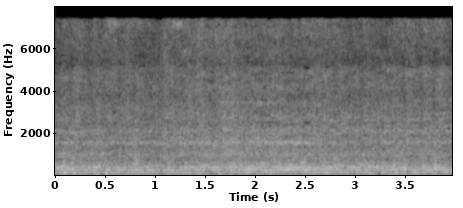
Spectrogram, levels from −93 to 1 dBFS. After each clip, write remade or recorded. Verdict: remade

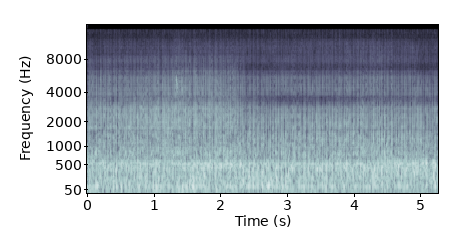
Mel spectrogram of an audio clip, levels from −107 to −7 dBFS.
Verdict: remade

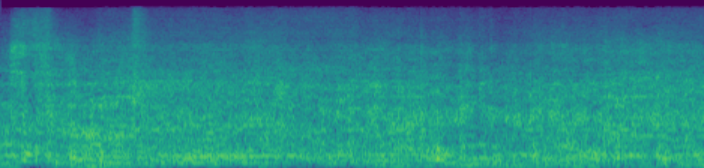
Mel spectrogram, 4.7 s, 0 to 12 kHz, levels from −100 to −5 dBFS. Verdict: remade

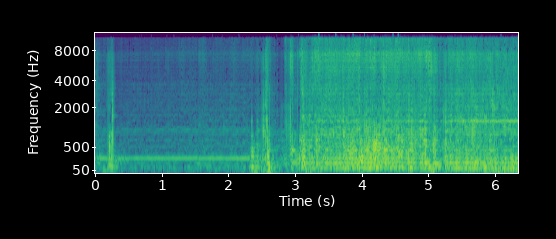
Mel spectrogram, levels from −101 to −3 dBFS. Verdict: remade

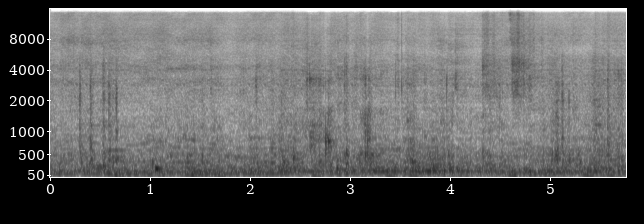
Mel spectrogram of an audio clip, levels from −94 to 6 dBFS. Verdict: remade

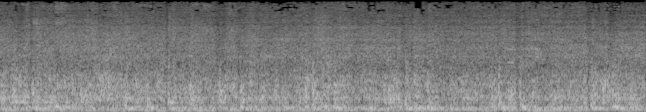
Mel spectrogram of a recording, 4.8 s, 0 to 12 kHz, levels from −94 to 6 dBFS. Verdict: recorded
